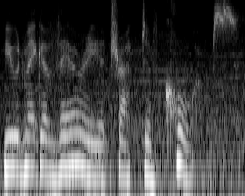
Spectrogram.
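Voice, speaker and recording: A woman's voice: medium pitch, steady tone, moderate pace, close to an everyday voice. Banshee queen female actor, undead, haughty and mocking, cool delivery, fantasy game, music underneath. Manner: cool, sardonic. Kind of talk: fantasy video game voice acting. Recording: music behind.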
